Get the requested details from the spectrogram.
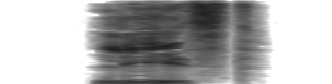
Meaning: second-person singular preterite of leihen
- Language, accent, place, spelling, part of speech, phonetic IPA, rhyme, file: German, Germany, Berlin, liehst, verb, [liːst], -iːst, De-liehst.ogg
